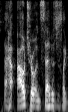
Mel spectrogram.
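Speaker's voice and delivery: normal talking voice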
